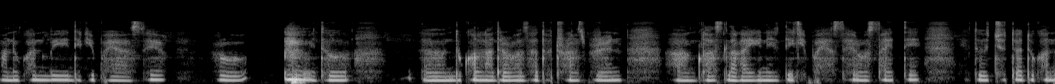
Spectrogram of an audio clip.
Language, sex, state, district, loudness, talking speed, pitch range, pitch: Nagamese, female, Nagaland, Dimapur, -25 LUFS, 140 wpm, 185-210 Hz, 200 Hz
